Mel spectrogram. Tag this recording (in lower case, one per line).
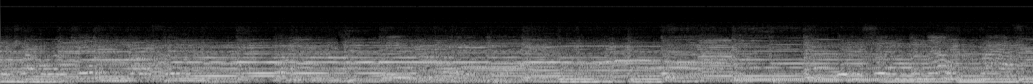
music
